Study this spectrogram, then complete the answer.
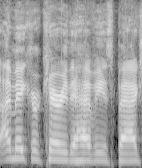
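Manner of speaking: ordinary talk, nothing marked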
